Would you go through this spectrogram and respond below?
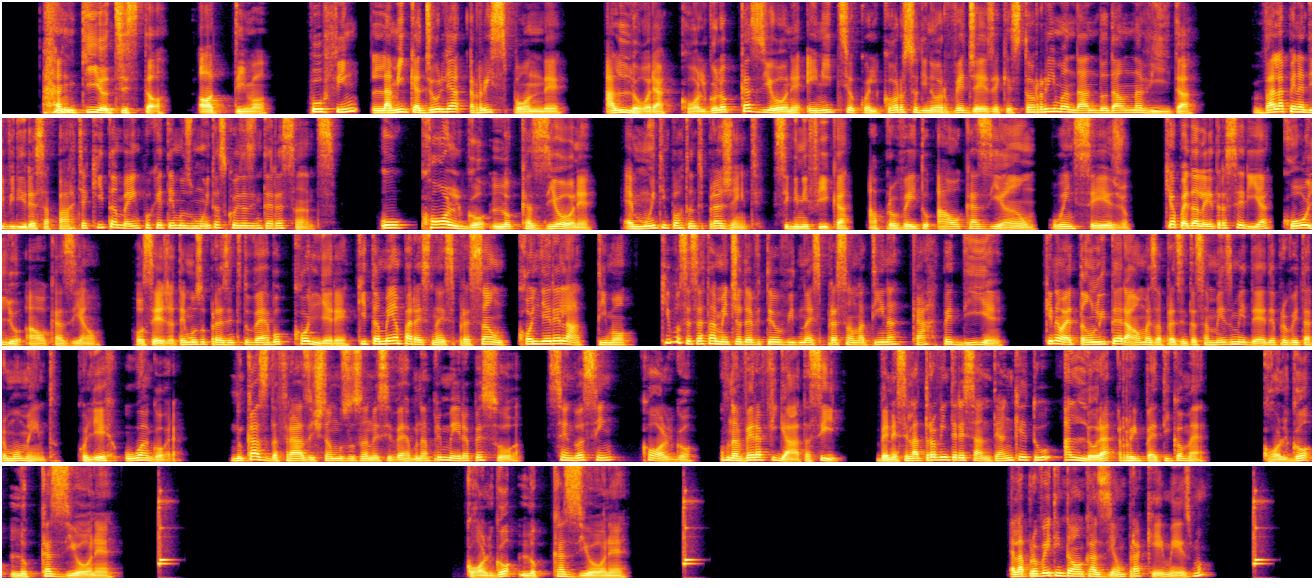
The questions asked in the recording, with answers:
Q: Ela aproveita então a ocasião para quê mesmo?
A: Isso, iniciar o curso de norueguês.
